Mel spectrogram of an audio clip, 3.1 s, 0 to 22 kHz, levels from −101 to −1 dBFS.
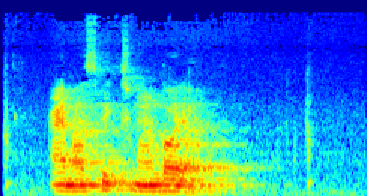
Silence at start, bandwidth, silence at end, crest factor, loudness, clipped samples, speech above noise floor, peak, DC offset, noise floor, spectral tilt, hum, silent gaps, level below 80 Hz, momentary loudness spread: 0.05 s; 11 kHz; 0.45 s; 16 dB; -17 LUFS; under 0.1%; 31 dB; -2 dBFS; under 0.1%; -46 dBFS; -7.5 dB/octave; none; none; -50 dBFS; 13 LU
